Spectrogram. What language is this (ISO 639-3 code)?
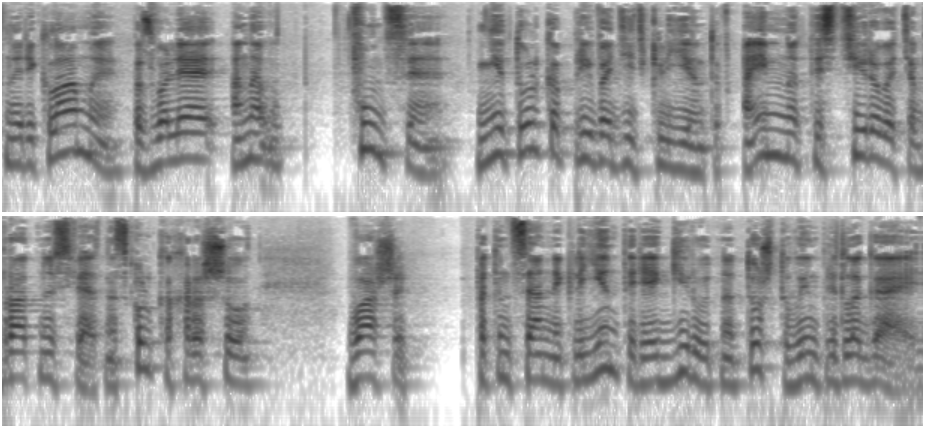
rus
